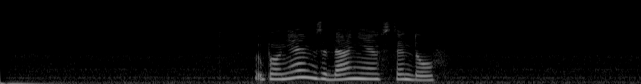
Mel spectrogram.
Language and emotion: Russian, neutral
